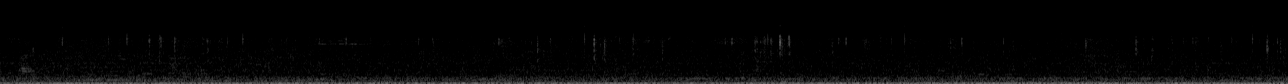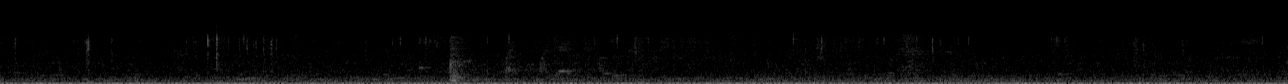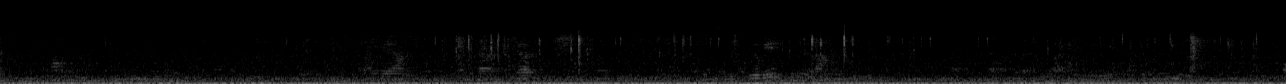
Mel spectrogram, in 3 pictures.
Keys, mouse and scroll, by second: 0.8-1.1 scroll down 1, 1.1 middle click, 1.3-3.0 typing, 2.0 scroll down 1, 2.3 middle click, 2.7 scroll up 1, 3.2 click, 5.1 1, 5.3 scroll down 1, 5.5-6.2 alt+middle click, 6.2 middle click, 7.3 click, 7.6 middle click, 7.8 F4, 8.4 click, 9.0 middle click, 9.1-9.5 scroll down 1, 11.3 click, 11.9 click, 12.4 middle click, 13.7 alt+q, 15.0 F4, 15.2 middle click, 15.5 alt+1, 16.8 click, 17.1 right click, 17.5 scroll up 1, 17.8 middle click, 18.2-18.8 scroll up 1, 18.9 middle click, 19.4-20.3 alt+middle click, 21.0 alt+1, 21.7 click, 22.0 right click, 22.3 2, 22.5 click, 25.9-26.8 scroll up 1, 26.8-28.7 click, 29.7-30.3 click, 30.5 2, 30.8 `, 31.6 alt+`, 31.9 click, 32.4 middle click, 32.6 F4, 32.9 click, 33.9 F4, 35.0 click, 35.8 scroll down 1, 36.1-37.1 alt+middle click, 37.7 scroll down 1, 38.0-38.6 middle click.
